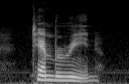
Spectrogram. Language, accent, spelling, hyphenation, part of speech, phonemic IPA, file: English, US, tambourine, tam‧bour‧ine, noun / verb, /ˌtæm.bəˈɹiːn/, En-us-tambourine.ogg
